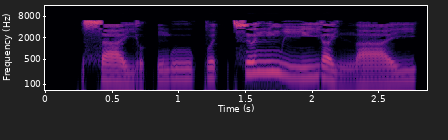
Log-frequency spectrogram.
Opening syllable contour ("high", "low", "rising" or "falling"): low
